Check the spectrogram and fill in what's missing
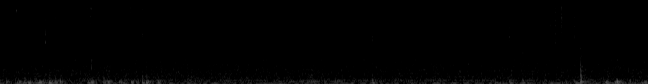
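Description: Fingertips of both hands type fast, repeated taps on the plastic keys of an open laptop with stickers on its palm rest. Sharp, bright clicks come in bursts at the start and end, with a quieter stretch in the middle, all over a steady low hum.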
